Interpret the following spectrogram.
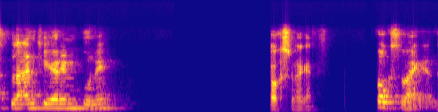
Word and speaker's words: Volkswagen: here in Pune Volkswagen Volkswagen the spelling starts with v but it is pronounced as f now you see in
